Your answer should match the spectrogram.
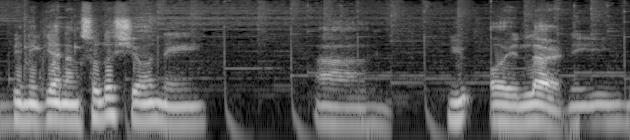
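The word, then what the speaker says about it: Euler: At uh ito ay uh binigyan ng solusyon ni uh Oiler ni Uer ni Oiler. So 'yan 'yung pag gann 'yung pronounce natin.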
